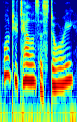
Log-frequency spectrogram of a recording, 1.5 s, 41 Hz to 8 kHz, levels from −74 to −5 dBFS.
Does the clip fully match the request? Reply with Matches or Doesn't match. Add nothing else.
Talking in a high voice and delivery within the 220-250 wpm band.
Matches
